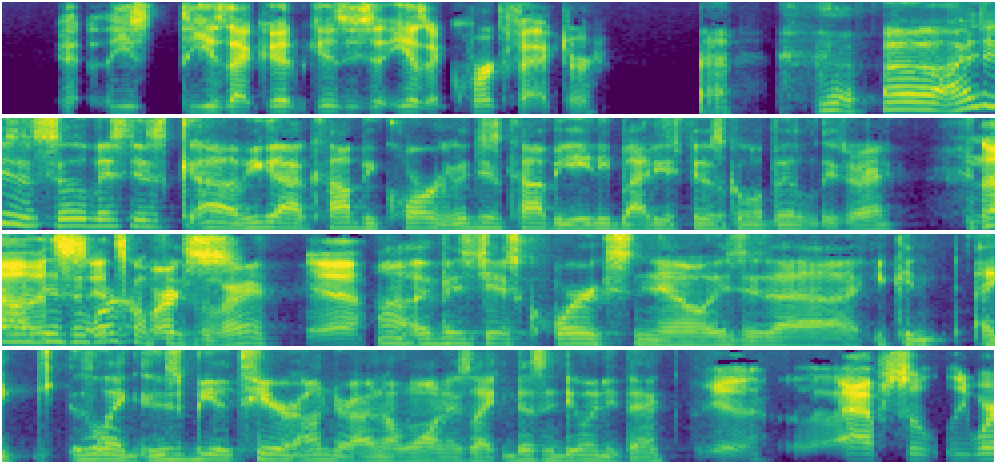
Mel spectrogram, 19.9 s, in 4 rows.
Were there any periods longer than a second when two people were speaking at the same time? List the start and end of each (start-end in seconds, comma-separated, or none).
9.9-11.3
